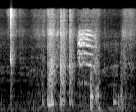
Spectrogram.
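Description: A cat meowing faintly, one short high call about a second in, over soft clicks of trading cards being handled.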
